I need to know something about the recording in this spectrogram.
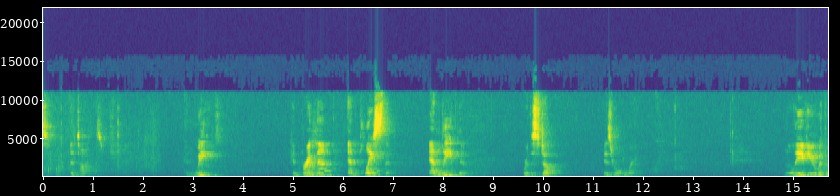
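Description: A woman speaks calmly into a microphone in an echoing room, pausing between phrases.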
